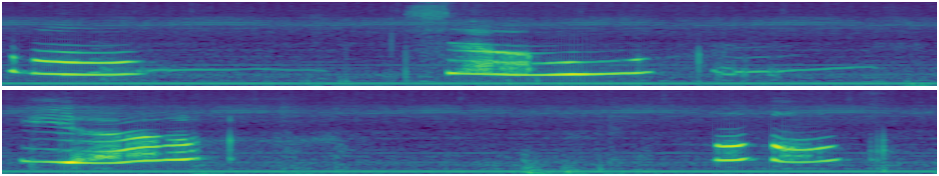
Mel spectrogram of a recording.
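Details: Pet prairie dog named Zoey making soft tired sounds indoors: a few short whiny, whimpering calls with falling then level tones, in bursts of two or three separated by quiet pauses, over a steady low hum.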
